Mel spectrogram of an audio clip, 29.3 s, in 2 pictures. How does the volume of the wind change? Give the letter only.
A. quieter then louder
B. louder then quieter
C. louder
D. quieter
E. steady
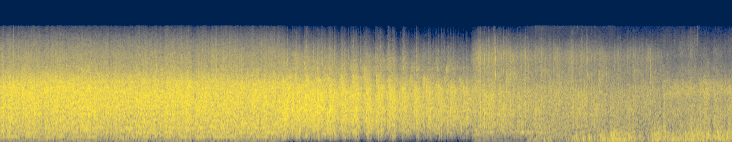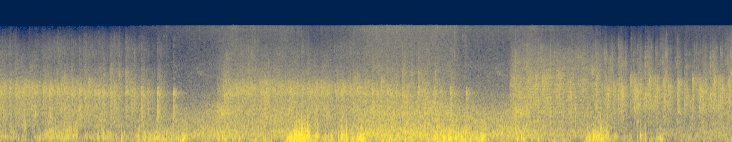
B.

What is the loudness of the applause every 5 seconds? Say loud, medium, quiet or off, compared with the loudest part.
loud, loud, quiet, quiet, quiet, quiet.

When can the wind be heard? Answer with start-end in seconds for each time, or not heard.
10.5-29.2.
